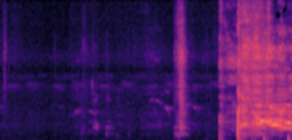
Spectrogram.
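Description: A short puff of breath about two and a half seconds in, then a loud, breathy cough-like burst of voice starting near the end, from a toddler miming smoking a beedi.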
